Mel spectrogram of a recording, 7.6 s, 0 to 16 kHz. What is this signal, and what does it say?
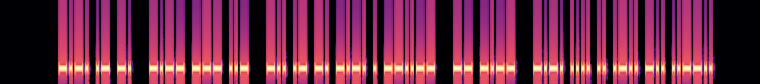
Morse code, heard as a keyed tone, about 41 wpm, 700 Hz. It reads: CAN YOU DANCE, MY CHILD?
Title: Sentences from Top 1000 Words - Review Part 4 - 45wpm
